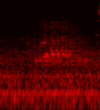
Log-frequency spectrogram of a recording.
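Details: Sandhill Crane in Florida, one on the ground and one in the air calling back and forth to each other: a brief, rolling, trumpet-like rattle of a few quick notes, somewhat distant, over a low background rumble.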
